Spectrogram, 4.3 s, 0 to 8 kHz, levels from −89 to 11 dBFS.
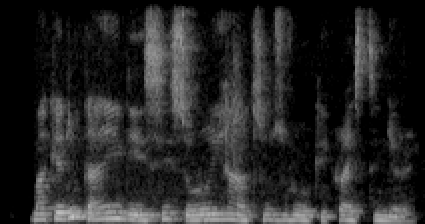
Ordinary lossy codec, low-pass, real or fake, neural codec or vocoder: none; none; real; none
